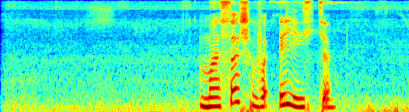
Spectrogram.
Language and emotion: Russian, neutral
